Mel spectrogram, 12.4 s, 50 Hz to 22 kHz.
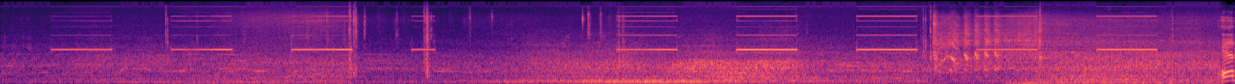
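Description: A 2016 Toyota Tacoma's 3.5-liter V6 idles steadily and low, while a repeating electronic chime beeps in short evenly spaced bursts over the engine hum.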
